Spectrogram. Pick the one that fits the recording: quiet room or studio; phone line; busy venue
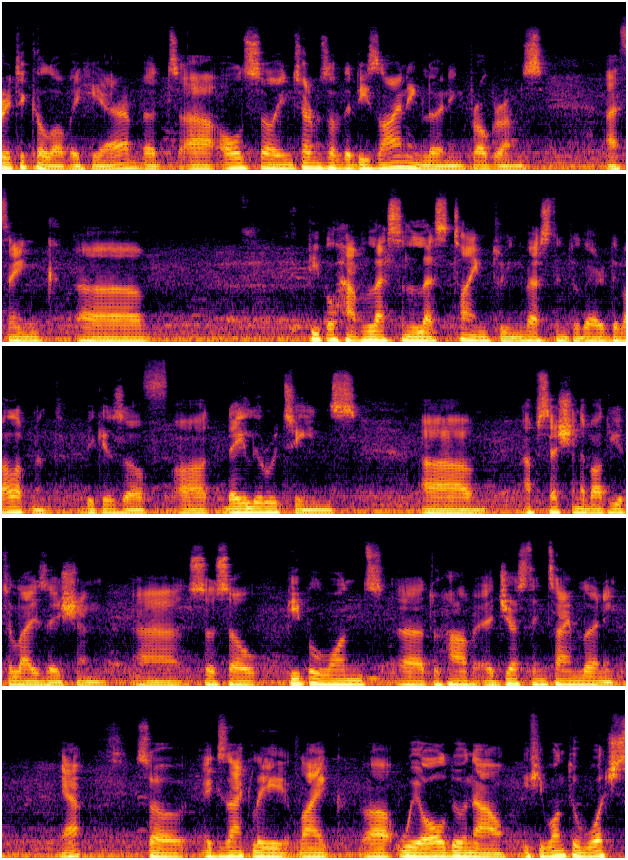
busy venue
